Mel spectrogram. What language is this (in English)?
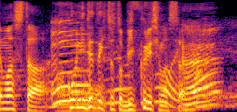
Japanese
